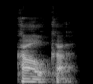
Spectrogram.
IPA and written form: kʌlkə (Cuilcagh)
